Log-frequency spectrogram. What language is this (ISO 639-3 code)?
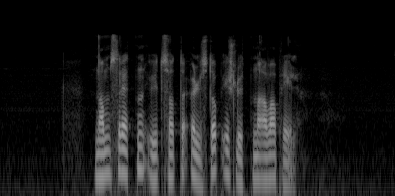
nor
